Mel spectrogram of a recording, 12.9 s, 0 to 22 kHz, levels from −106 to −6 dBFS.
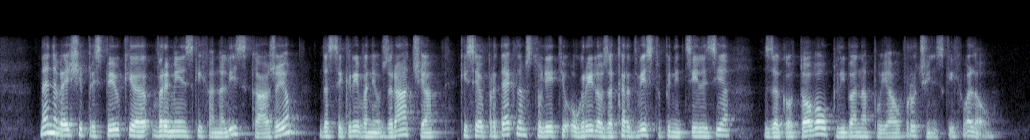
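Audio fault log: No faults detected in this recording.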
